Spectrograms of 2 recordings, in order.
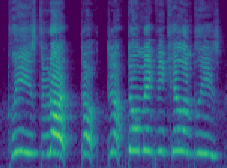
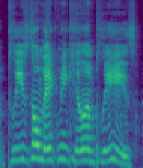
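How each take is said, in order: First: Very high squeaky begging; wrong Ebony voice. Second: Higher-pitched, mock-desperate plea; begging. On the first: Acted. Ebony begging not to kill, misjudged high squeak. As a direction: plead in a silly falsetto. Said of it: "That's not Ebony's voice". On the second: Ebony begging not to kill, high pleading. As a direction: beg in a raised but natural voice. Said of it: "I begged".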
